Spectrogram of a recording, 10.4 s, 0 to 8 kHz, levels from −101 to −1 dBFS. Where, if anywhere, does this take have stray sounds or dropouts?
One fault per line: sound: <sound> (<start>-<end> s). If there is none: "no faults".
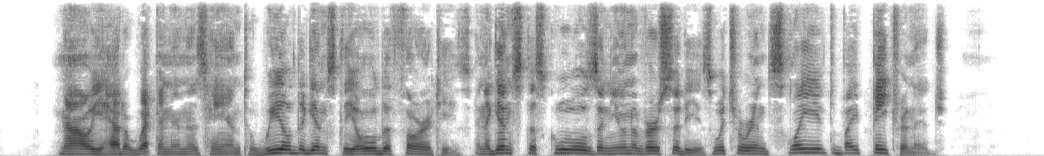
no faults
